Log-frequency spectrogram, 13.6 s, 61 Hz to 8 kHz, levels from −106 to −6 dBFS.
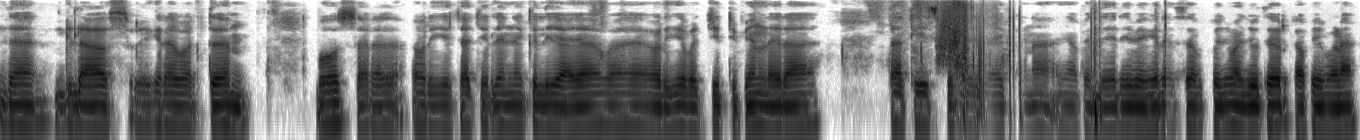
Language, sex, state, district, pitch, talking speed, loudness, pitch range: Hindi, male, Chhattisgarh, Raigarh, 105 Hz, 145 wpm, -17 LUFS, 100-105 Hz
